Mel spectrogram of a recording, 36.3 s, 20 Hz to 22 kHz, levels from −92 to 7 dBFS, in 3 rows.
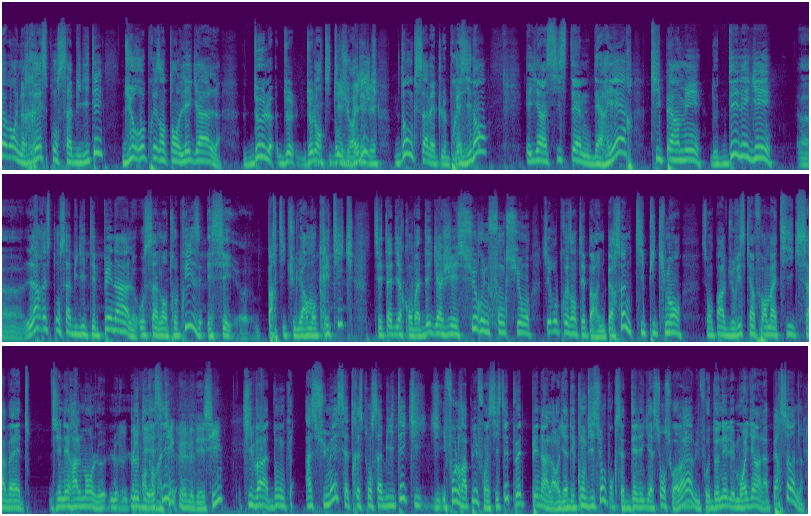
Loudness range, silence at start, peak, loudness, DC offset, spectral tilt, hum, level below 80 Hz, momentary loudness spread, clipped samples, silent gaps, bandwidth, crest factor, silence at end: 1 LU; 0 s; -12 dBFS; -25 LUFS; under 0.1%; -4.5 dB/octave; none; -40 dBFS; 6 LU; under 0.1%; none; 15 kHz; 14 dB; 0 s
